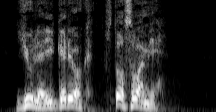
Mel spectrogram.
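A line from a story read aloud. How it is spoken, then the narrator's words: Exclaimed. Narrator (Russian): воскликнул Денис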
